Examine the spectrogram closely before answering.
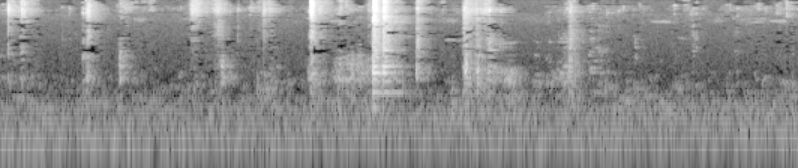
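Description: Faint scattered clicks and taps of handling, with two sharper clicks about two seconds in, the second with a brief ring, over a low steady rumble.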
